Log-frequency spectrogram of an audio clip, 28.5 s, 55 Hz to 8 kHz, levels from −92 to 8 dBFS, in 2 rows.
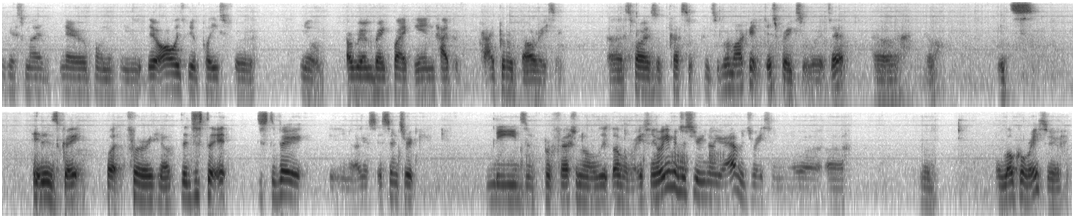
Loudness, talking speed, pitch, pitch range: -15 LUFS, 180 wpm, 125 Hz, 115-150 Hz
